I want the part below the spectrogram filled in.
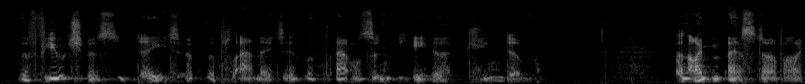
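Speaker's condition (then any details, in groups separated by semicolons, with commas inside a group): Spasmodic dystonia; affected voice, likened to Robert Kennedy Jr.'s voice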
